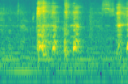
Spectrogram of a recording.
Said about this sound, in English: A doctor wearing a white coat places a stethoscope on a child's back. Okay, hon, one more cough.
